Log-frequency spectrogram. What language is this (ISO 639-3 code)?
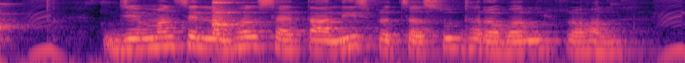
bho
